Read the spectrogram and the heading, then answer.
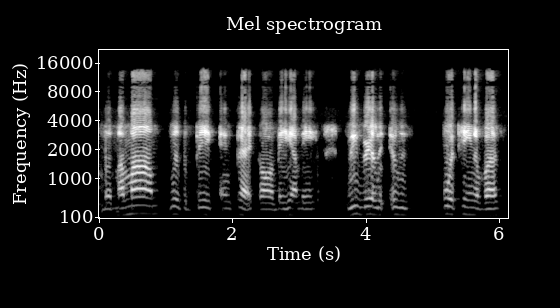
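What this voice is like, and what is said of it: Rough, sick-sounding voice. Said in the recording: “excuse my voice, but uh, I got a cold or something”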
